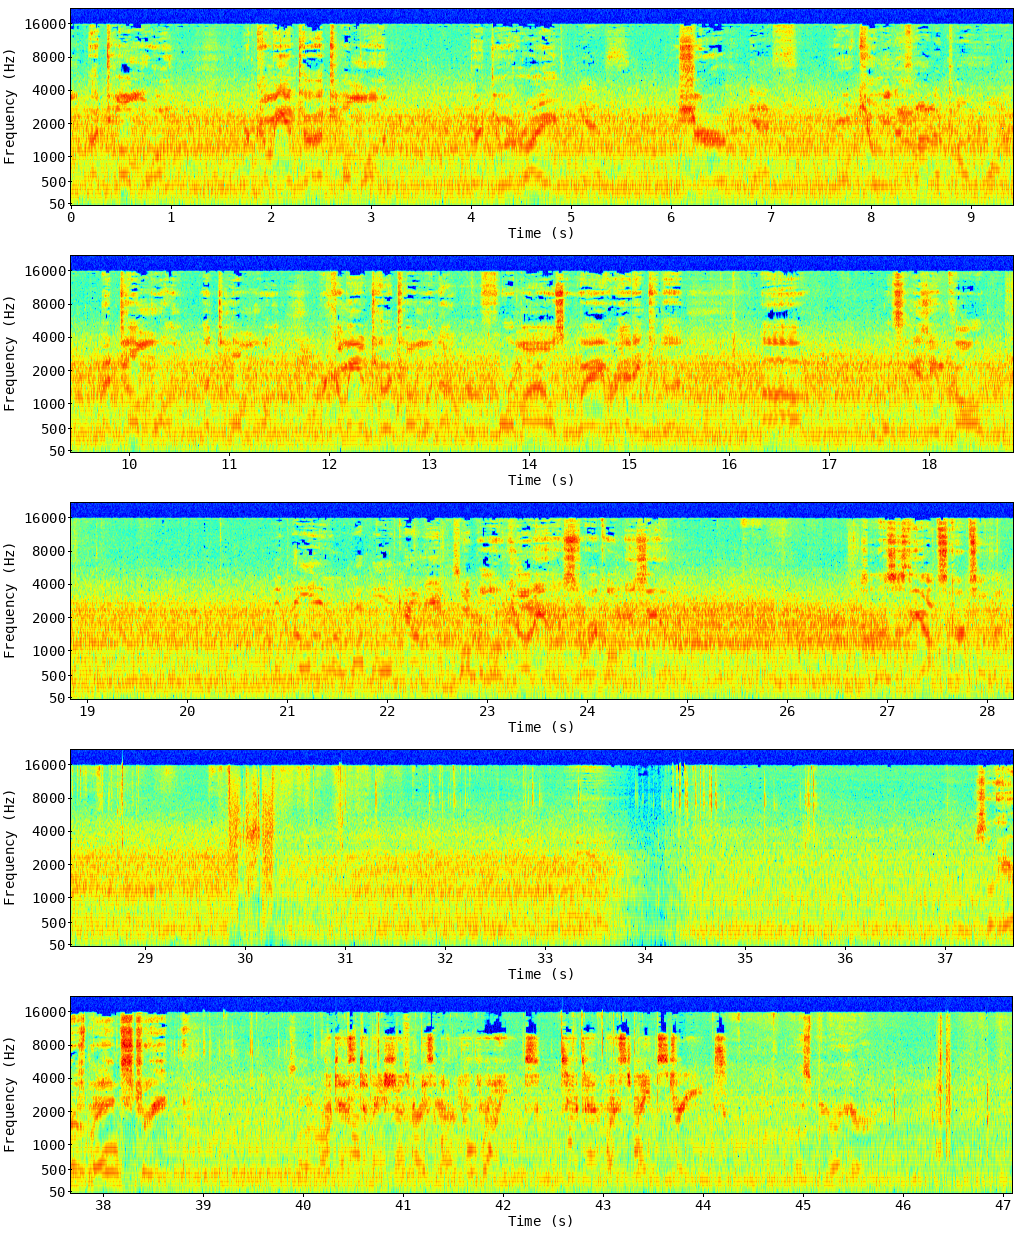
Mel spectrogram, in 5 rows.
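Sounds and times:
car engine droning: 0:00.0 - 0:47.0
road noise: 0:00.0 - 0:47.0
person talking: 0:40.0 - 0:44.2.

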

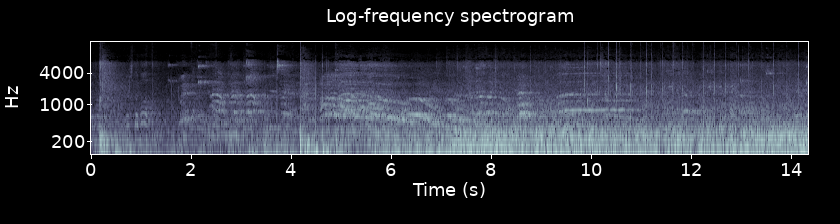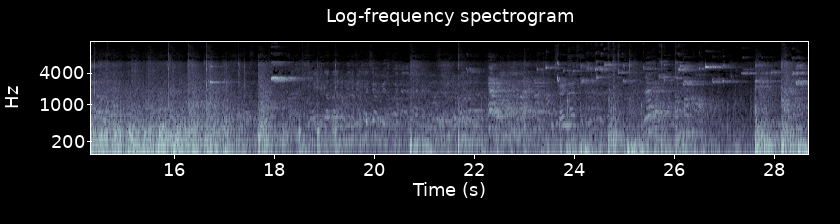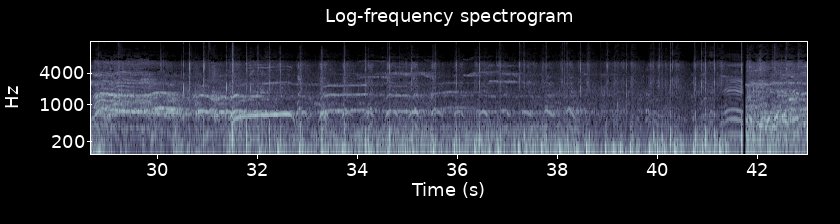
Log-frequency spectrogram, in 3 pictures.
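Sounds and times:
shoes squeaking: 0:01.1 - 0:04.2, 0:16.6 - 0:19.4, 0:23.0 - 0:28.7, 0:34.2 - 0:39.1
people shouting: 0:04.6 - 0:11.1, 0:28.7 - 0:38.5.

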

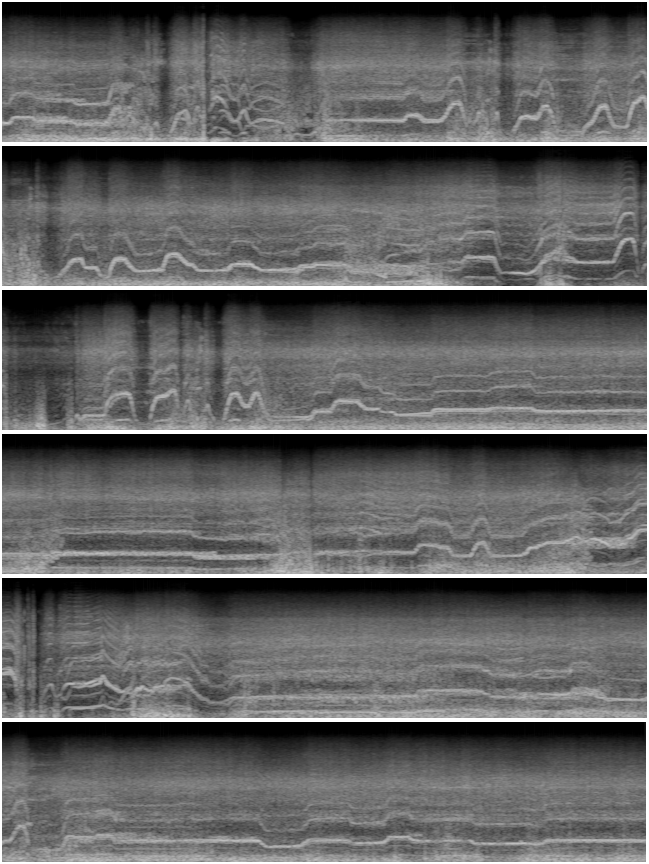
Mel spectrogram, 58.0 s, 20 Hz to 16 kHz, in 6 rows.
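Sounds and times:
drone motors whining: 0:00.0 - 0:58.0
wind rush over camera: 0:00.0 - 0:58.0.

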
